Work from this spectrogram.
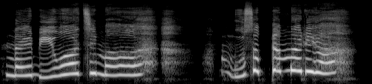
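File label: kill Player, Voice Line, Korean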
